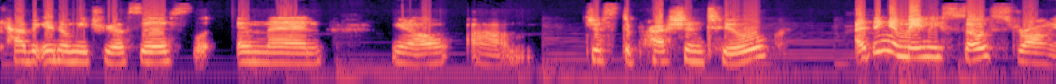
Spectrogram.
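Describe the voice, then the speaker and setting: A woman's voice: mid-range voice, no room sound, rough recording. A woman in her thirties whose first language is Mandarin, chatting openly as a podcast guest with frequent laughs and fillers. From California Bay Area, USA. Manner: warm, open, laughs often, many "like" fillers. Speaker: podcast guest, life coach. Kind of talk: casual interview chat.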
